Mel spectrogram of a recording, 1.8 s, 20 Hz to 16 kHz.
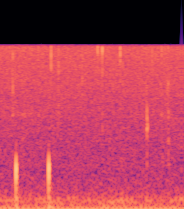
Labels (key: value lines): label: biophony, knock croak
recorder: SoundTrap 300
